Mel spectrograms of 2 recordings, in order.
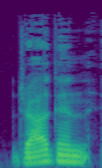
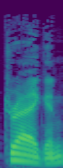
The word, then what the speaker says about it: Draugen: You call it the Draugen and the Keg. – Hmm. – How do I say it? Not dragon, because the English word is dragon, but this word is? – Draugen.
